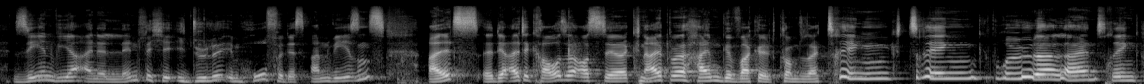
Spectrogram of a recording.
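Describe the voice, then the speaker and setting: A man narrating a humorous retelling of a stage play, ironic and chatty, with filler sounds. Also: a little high.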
